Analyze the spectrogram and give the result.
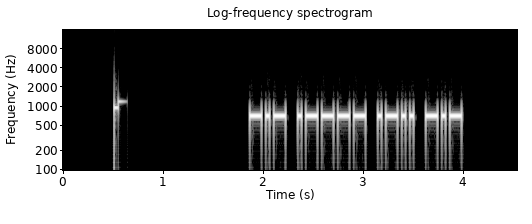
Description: Morse code, heard as a keyed tone, about 30 wpm, 700 Hz. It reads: K1LK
